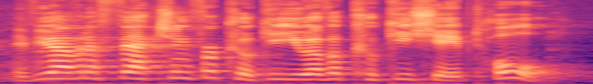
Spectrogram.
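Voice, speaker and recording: A man's voice: sits high, animated, quick pace, fairly bright tone. A man giving a casual sermon to a congregation, joking and quizzing his listeners. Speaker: minister.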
